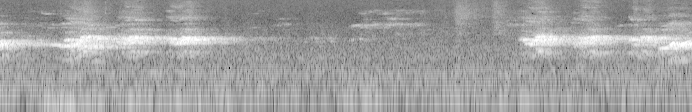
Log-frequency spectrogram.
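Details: Currawong building a nest early in the morning right above a birdbath in Sydney; two bursts of ringing, mid-pitched calls with a harsh edge, one at the start and one near the end, separated by a quiet gap.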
